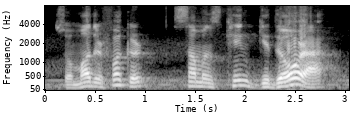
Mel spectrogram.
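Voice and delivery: ordinary talk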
